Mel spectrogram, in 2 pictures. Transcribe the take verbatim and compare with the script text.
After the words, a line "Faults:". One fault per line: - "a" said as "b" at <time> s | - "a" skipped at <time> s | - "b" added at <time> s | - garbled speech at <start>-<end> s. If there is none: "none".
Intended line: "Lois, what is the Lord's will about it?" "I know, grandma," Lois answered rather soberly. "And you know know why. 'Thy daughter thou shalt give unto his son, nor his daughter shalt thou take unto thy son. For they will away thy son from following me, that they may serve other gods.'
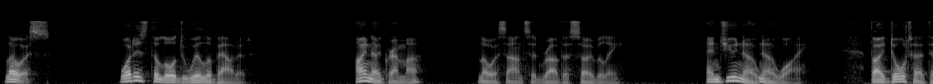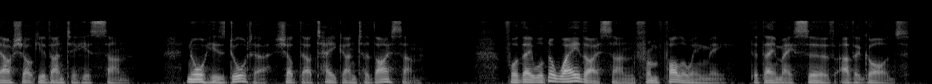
"Lois, what is the Lord's will about it?" "I know, grandma," Lois answered rather soberly. "And you know know why. 'Thy daughter thou shalt give unto his son, nor his daughter shalt thou take unto thy son. For they will away thy son from following me, that they may serve other gods.'
Faults:
none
